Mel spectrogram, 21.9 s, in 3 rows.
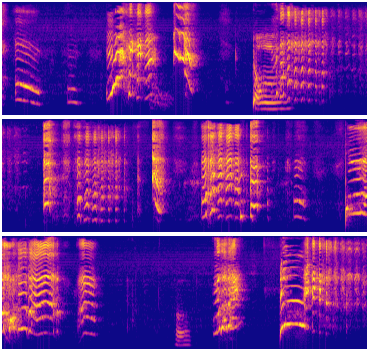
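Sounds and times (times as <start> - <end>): baby laughing: 2.1 - 4.0, 5.5 - 10.6, 11.3 - 13.4, 14.2 - 16.6, 18.8 - 19.5, 20.6 - 21.9.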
